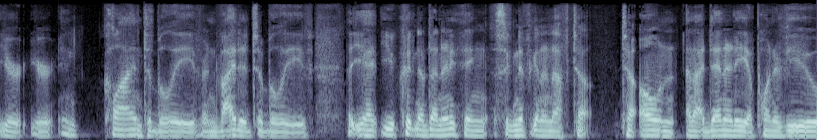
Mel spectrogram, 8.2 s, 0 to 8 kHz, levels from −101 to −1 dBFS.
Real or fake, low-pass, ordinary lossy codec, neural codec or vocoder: fake; 7.2 kHz; AAC, 32 kbps; vocoder, 44.1 kHz, 128 mel bands every 256 samples, BigVGAN v2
